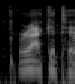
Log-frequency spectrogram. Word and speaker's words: Rakuten: Rakuten.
